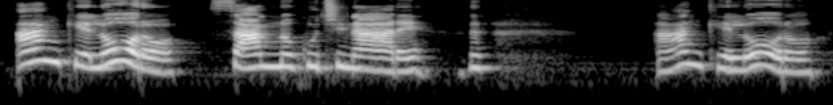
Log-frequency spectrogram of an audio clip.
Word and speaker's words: anche: So to recap, the pronunciation of anche is anche, with the emphasis on the first A, and hard sound K, and the final letter closed E, anche.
